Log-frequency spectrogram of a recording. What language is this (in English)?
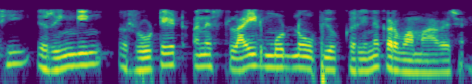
Gujarati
